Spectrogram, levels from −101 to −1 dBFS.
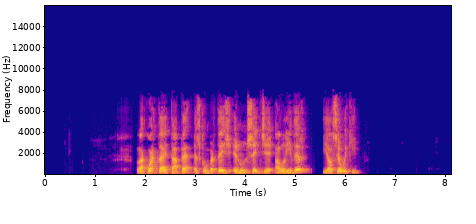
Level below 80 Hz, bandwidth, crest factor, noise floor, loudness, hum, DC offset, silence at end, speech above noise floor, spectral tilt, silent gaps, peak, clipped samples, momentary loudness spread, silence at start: -62 dBFS; 7.8 kHz; 18 dB; -78 dBFS; -18 LUFS; none; under 0.1%; 1.85 s; 61 dB; -5 dB/octave; 5.41-5.55 s; -2 dBFS; under 0.1%; 9 LU; 1.85 s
